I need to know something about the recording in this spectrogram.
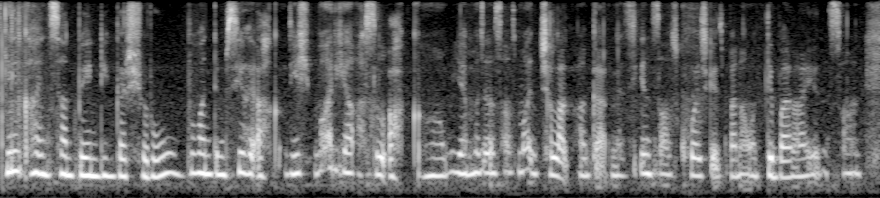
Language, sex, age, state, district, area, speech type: Kashmiri, female, 45-60, Jammu and Kashmir, Ganderbal, urban, spontaneous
